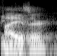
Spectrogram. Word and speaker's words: Pfizer: How do you pronounce it? PFIV. – Pfizer.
